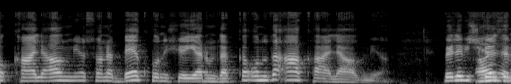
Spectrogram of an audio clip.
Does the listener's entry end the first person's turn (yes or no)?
yes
